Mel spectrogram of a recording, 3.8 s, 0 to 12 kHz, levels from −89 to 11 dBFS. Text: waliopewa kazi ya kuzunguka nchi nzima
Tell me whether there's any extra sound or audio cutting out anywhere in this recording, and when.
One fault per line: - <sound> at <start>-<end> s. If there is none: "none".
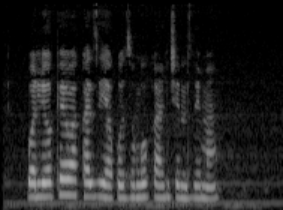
none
